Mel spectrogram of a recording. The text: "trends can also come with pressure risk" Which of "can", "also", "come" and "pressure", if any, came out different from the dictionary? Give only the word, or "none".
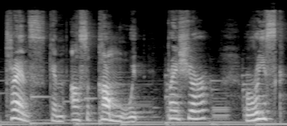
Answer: none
